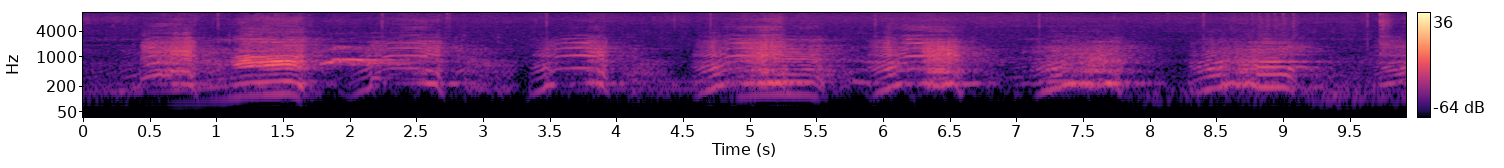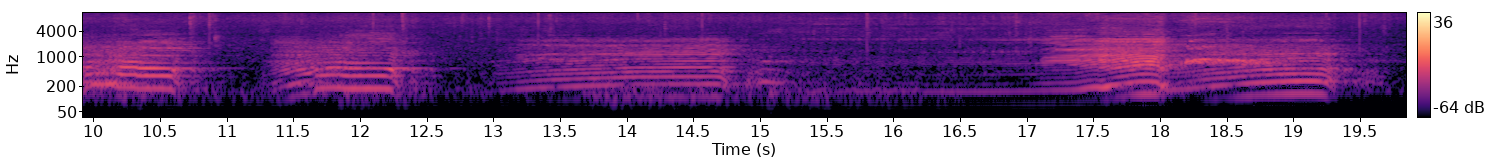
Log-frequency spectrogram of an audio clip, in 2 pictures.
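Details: Cows lowing repeatedly in an English cattle yard on a winter afternoon, calves separated from their mothers; a rapid series of short, rising-and-falling harmonic moos roughly every second, then a longer drawn-out moo and a final loud call.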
